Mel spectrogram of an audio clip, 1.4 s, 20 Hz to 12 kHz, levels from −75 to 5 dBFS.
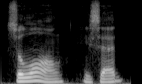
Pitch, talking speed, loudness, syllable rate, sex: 135 Hz, 170 wpm, -19 LUFS, 4.0 syllables/s, male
